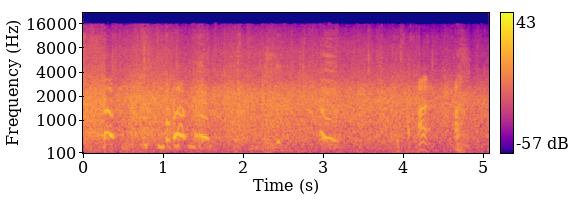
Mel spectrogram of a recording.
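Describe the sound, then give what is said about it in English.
Audience applause fills the whole stretch as dense, even clapping, with a few scattered voices and cheers breaking through. “one enjoys how that gets a larger applause than our introduction”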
